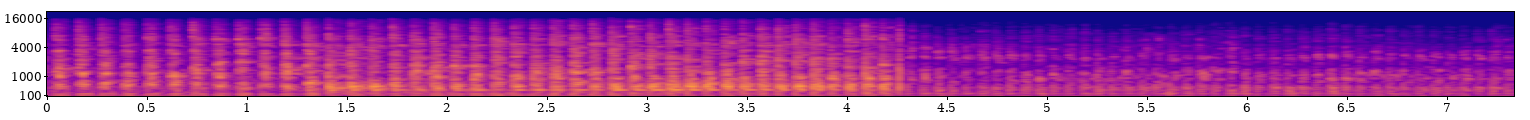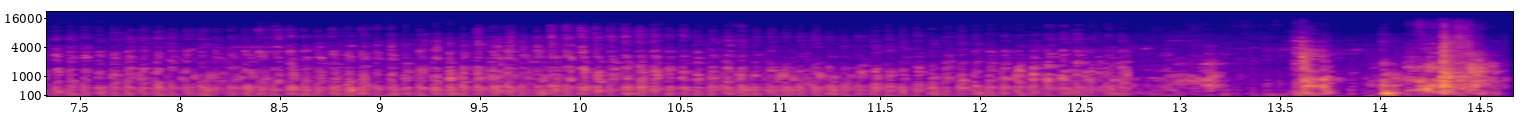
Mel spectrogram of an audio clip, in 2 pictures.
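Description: A fishing boat's engine running close by with a rapid, even beat. About four seconds in it suddenly becomes quieter and duller and keeps running in the background, with a few knocks near the end.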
